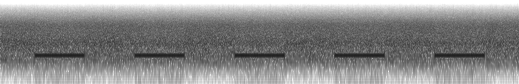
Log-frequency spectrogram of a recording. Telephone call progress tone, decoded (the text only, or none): busy tone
